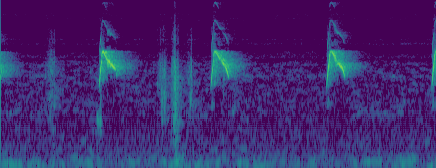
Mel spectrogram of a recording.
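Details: White-breasted waterhen chick calling its mother: sharp, high peeps that flick upward then slide down, three loud ones about a second apart and a fourth starting at the end, with faint softer notes between.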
